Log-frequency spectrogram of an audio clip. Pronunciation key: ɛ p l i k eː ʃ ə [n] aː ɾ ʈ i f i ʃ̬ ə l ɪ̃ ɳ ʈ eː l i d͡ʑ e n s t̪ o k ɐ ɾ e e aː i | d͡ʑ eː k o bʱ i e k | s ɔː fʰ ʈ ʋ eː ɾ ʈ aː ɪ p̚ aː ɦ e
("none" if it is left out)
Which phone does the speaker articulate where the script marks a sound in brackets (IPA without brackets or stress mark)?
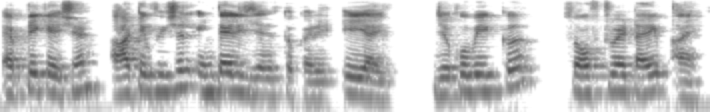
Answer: n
